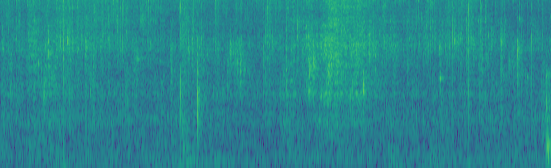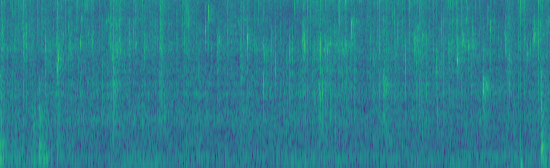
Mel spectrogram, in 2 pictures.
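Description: Prawn tempura fries in hot oil, giving a steady, crackling sizzle with scattered pops and small clatters nearby.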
